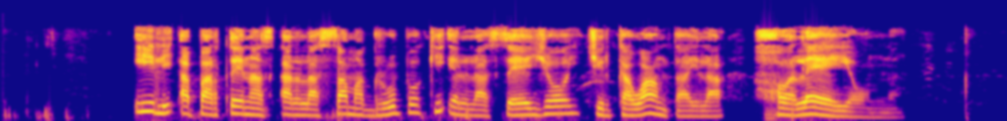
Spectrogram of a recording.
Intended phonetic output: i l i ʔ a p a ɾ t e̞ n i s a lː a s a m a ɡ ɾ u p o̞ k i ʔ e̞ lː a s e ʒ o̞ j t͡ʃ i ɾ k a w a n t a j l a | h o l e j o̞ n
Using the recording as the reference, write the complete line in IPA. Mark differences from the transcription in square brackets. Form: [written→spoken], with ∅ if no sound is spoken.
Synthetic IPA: i l i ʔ a p a ɾ t e̞ n [i→a] s a lː a s a m a ɡ ɾ u p o̞ k i ʔ e̞ lː a s e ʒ o̞ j t͡ʃ i ɾ k a w a n t a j l a | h o l e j o̞ n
